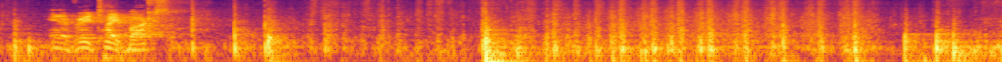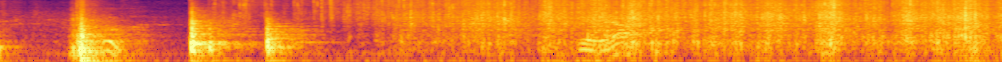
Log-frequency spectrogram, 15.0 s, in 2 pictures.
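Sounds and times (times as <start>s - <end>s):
heavy thunk of box: 3.6s - 4.2s.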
